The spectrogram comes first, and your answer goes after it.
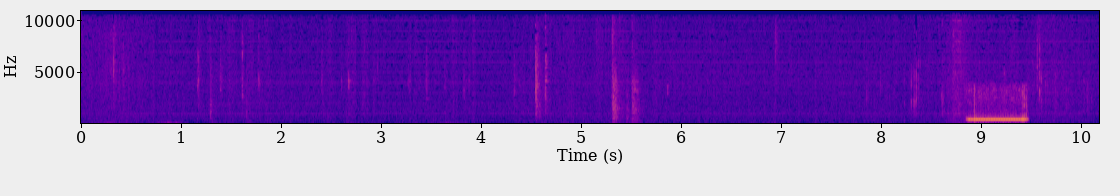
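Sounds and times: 
steady dialed-call telephone tone: 8.8 - 9.5
phone redialing clicks: 8.9 - 9.5.

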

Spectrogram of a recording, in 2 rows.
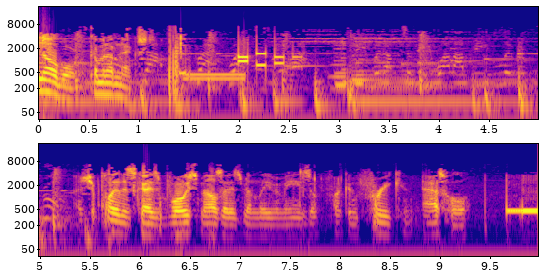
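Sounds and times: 
speech: 0.0 - 1.8, 5.4 - 9.4
touch-tone dialing of a telephone number: 1.5 - 2.7, 9.7 - 9.9.

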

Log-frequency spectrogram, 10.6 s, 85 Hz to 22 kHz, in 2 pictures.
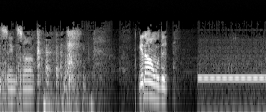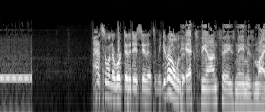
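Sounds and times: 
speech: 0.0 - 2.1, 2.8 - 3.5, 7.2 - 10.6
telephone dial tone while placing a call: 4.0 - 6.0.

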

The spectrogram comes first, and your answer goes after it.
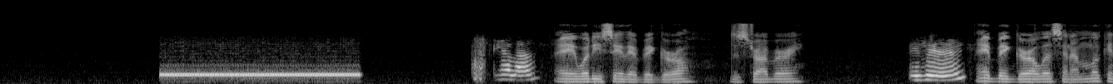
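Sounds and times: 
telephone dial tone on a call: 1.6 - 3.6
speech: 5.0 - 8.1, 9.1 - 11.1.

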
